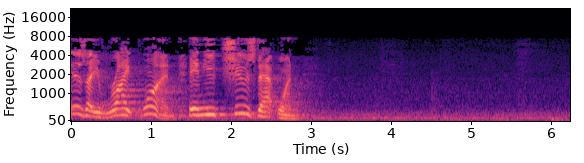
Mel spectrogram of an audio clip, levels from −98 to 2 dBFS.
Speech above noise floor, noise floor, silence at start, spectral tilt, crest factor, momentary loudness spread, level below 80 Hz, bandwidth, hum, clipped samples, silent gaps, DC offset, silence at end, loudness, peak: 25 dB; -46 dBFS; 0 s; -3 dB/octave; 20 dB; 8 LU; -56 dBFS; 8 kHz; none; under 0.1%; none; under 0.1%; 0.1 s; -22 LUFS; -6 dBFS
